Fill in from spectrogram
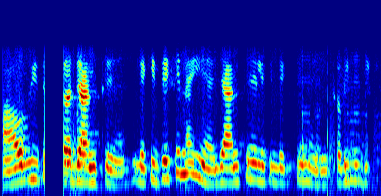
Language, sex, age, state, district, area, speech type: Hindi, female, 45-60, Bihar, Vaishali, rural, conversation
